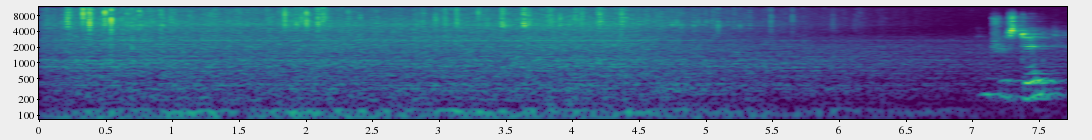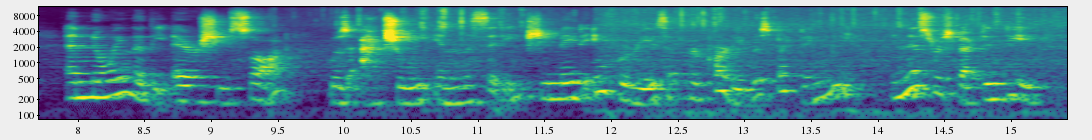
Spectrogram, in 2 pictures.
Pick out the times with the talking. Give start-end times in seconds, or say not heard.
7.0-15.2.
